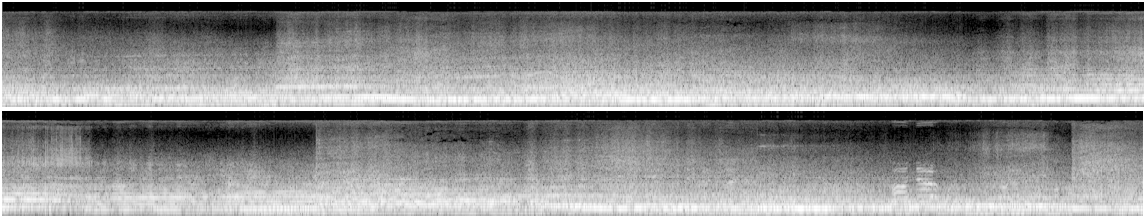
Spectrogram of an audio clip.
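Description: Classic GT race cars racing past one after another. Their engine notes rise and fall in pitch as they accelerate and go by, with a sharp drop in pitch about halfway through.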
